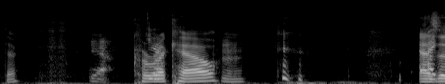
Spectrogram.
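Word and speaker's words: Curaçao: How do you pronounce that word right there? Yeah. Curacao.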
